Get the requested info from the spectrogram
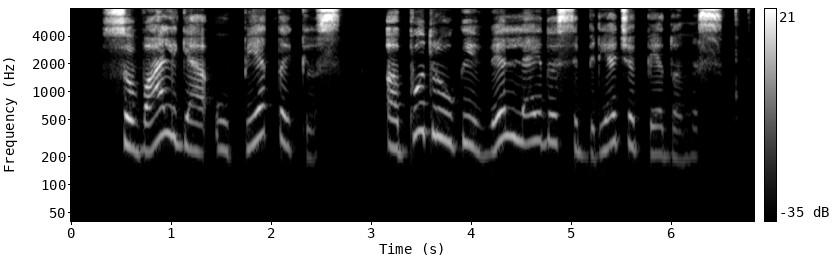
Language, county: Lithuanian, Panevėžys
